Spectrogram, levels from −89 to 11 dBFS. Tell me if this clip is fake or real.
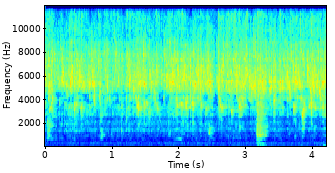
fake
